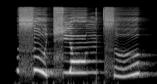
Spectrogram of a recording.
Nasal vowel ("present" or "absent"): absent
